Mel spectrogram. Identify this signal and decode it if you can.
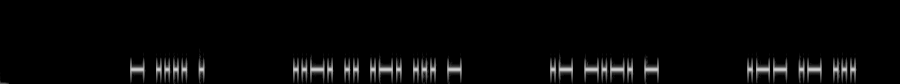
Morse code, heard as a keyed tone, about 28 wpm, 700 Hz. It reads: THE FIRST ACT WAS
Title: 3x Word-Spacing - Sentences from Top 200 Words - 28wpm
